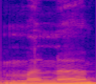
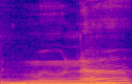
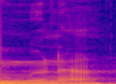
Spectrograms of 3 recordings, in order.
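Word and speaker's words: Munna: I have been pronouncing it Muna because the U kind of throws me off, but I saw people online say it's pronounced Muna, which I guess makes sense, I think. So I'm gonna say Muna.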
